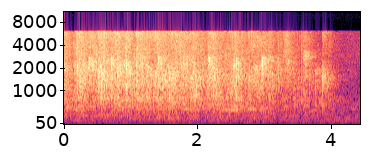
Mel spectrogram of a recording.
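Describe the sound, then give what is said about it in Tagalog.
A church audience applauds during a worship service, a dense, sustained clatter of many hands clapping together at a steady loudness that fades slightly at the end. “palakpakan natin ang Panginoon”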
